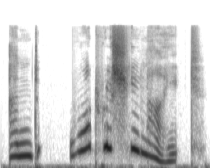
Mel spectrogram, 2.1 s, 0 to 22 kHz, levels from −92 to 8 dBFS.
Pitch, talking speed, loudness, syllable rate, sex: 320 Hz, 140 wpm, -15 LUFS, 3.3 syllables/s, female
